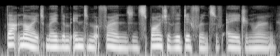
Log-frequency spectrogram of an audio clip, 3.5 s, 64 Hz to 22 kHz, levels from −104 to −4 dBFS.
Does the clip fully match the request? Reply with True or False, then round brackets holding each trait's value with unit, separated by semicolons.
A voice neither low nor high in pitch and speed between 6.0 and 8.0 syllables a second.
True (165 Hz; 7.0 syllables/s)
